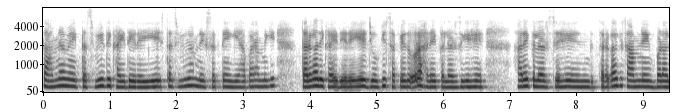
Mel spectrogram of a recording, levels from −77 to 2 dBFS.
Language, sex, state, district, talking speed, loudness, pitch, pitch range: Hindi, female, Uttar Pradesh, Budaun, 255 wpm, -16 LUFS, 215 Hz, 210-230 Hz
